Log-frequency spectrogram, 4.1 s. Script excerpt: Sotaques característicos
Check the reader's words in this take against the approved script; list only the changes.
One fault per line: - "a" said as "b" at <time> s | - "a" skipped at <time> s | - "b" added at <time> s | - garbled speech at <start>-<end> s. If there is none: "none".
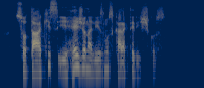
- "e regionalismos" added at 1.1 s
